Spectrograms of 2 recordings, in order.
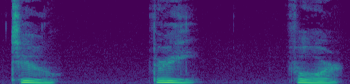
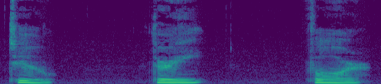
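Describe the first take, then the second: No difference in how they are said.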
